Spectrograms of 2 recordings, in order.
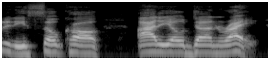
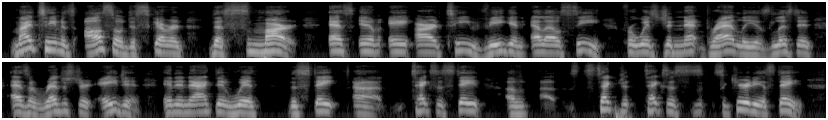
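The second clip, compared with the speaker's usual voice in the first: plain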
